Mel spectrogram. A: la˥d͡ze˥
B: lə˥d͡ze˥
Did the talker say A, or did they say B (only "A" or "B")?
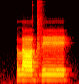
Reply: A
